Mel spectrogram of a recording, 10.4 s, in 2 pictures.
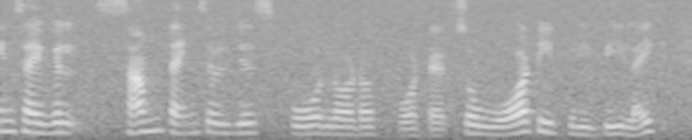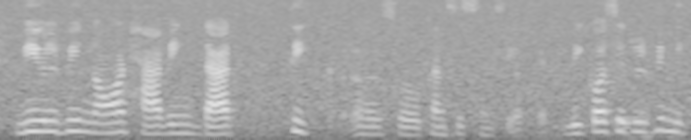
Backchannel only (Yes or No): Yes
